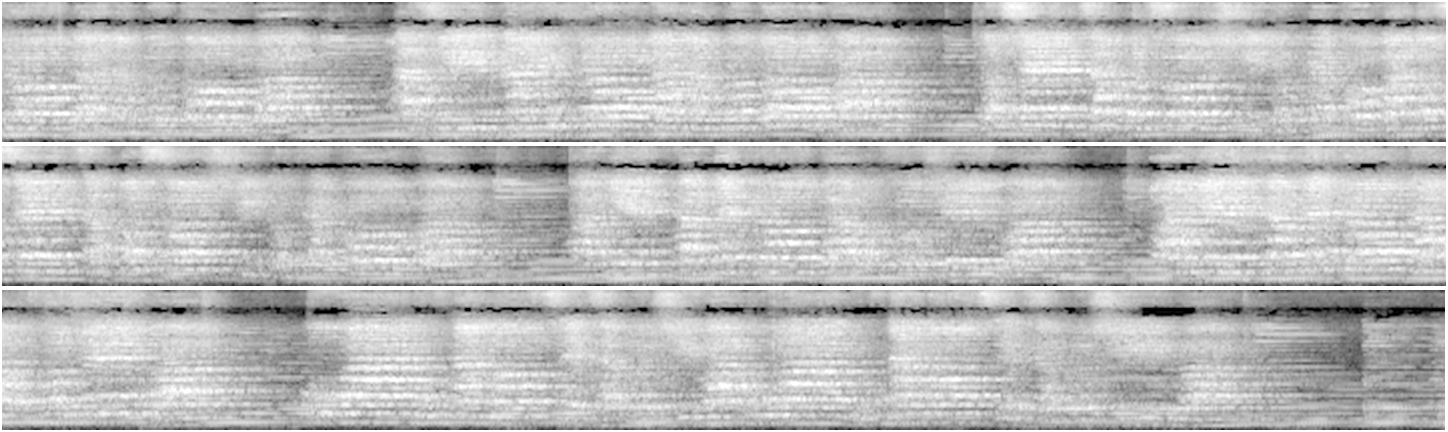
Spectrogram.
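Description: A youth choir singing a song in Polish to electric keyboard accompaniment, the keyboard holding low notes under the voices. The singing comes in phrases of a few seconds with brief pauses between them.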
